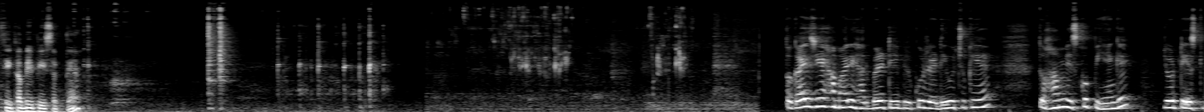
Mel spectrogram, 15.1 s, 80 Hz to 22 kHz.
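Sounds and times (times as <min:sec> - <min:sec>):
small liquid sounds: 0:05.3 - 0:07.4, 0:08.0 - 0:08.8.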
